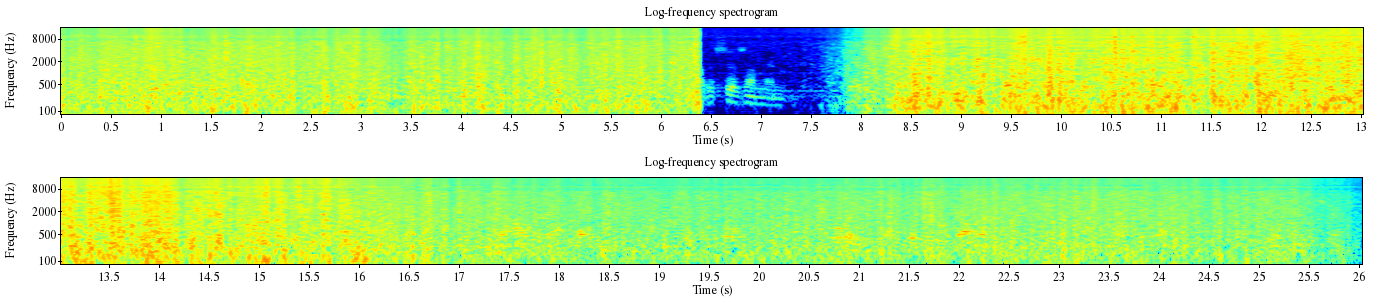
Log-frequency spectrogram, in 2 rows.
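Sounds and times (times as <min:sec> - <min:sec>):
man's voice under static: 0:00.0 - 0:07.2, 0:07.8 - 0:26.0
static hiss: 0:00.0 - 0:26.0.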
